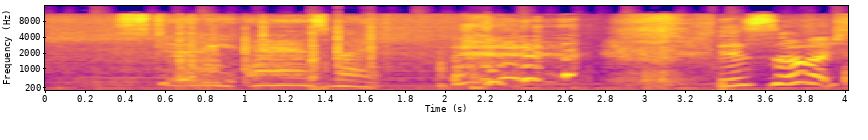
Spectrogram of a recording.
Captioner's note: laughs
